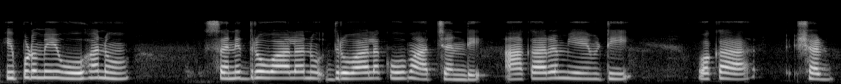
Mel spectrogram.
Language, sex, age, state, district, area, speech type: Telugu, female, 60+, Andhra Pradesh, Kakinada, rural, spontaneous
